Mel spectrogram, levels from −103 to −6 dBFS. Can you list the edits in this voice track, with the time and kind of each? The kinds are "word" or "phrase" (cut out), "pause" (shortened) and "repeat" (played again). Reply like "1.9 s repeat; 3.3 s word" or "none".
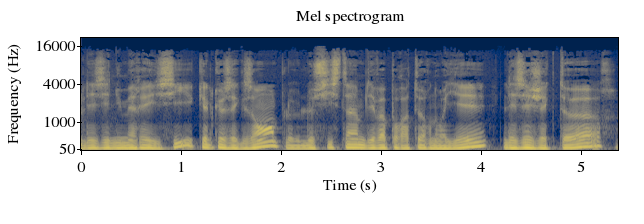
none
